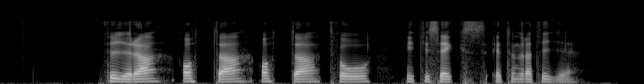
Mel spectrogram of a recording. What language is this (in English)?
Swedish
